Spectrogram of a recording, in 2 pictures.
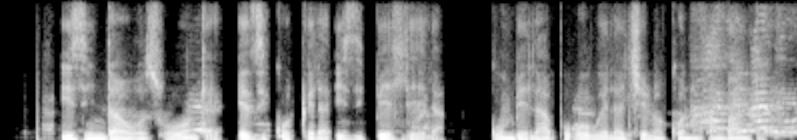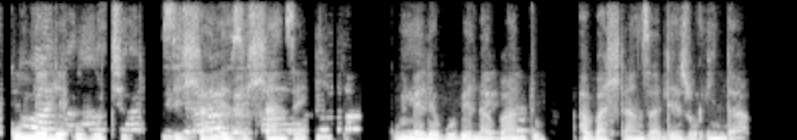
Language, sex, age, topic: North Ndebele, male, 18-24, health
